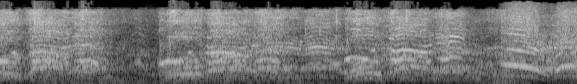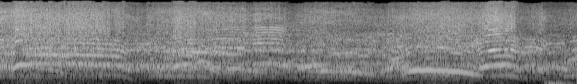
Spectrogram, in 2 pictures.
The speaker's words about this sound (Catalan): Aquests són els crits de la gent aterrida per la repressió de la policia i la Guàrdia Civil també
